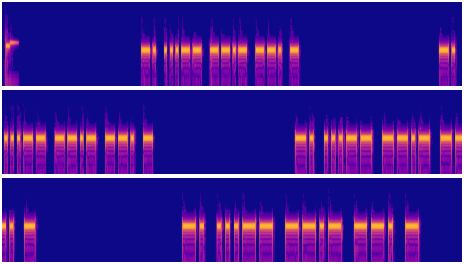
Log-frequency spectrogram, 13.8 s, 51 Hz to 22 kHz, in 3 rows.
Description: Morse code, heard as a keyed tone, about 35 wpm, 700 Hz. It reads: N3QGT N3QGT N3QGT N3QGT
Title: Speed Racing - USA 1x3 Call Signs 28wpm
